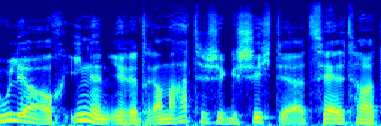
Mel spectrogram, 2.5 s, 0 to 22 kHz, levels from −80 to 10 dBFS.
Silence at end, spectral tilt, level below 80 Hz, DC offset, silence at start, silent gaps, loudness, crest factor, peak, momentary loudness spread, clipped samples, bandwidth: 0 s; -5 dB/octave; -52 dBFS; under 0.1%; 0 s; none; -27 LUFS; 16 dB; -12 dBFS; 4 LU; under 0.1%; over 20 kHz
